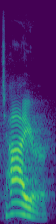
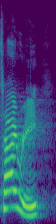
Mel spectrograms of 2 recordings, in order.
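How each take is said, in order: First: The name is said like the word tire. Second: The name is said unlike the word tire. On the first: Others say this is the correct pronunciation. The speaker calls it right. "It's called tire" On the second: This is the speaker's habitual pronunciation. The speaker calls it wrong. "I'm going to stick with Tyre, even if I'm saying it wrong"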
